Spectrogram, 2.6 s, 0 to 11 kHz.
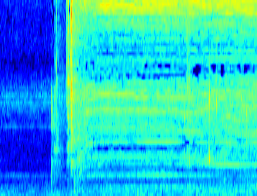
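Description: An Instax SQ1 instant camera snaps a selfie: a soft shutter click followed by a steady motorized whir as the print ejects, quiet and close, with no talking.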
